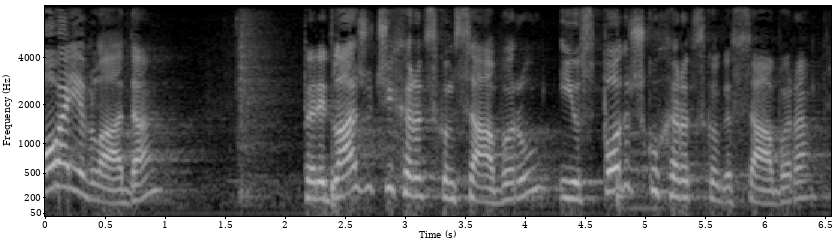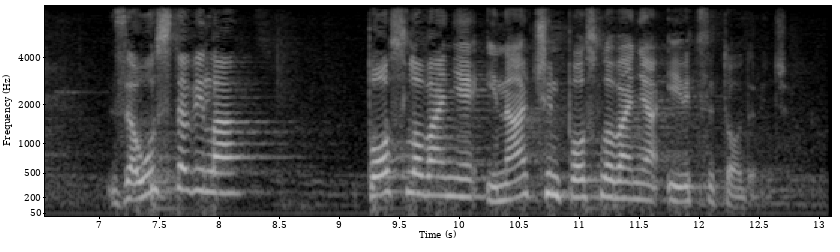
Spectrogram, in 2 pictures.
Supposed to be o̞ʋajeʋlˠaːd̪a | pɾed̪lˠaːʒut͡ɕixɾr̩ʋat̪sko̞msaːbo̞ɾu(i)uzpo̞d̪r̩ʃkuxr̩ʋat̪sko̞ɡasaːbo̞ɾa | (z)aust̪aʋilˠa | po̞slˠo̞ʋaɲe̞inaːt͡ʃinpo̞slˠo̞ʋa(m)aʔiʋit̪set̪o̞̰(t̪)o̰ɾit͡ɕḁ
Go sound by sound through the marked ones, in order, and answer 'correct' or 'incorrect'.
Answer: correct, correct, incorrect: ɲ, incorrect: d̪

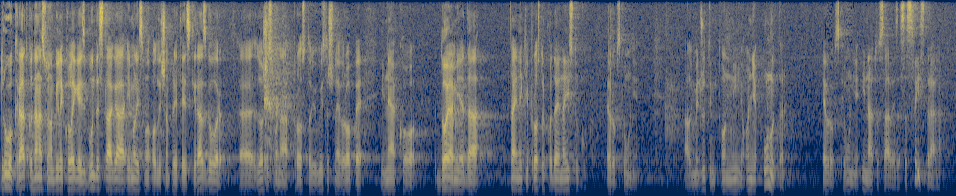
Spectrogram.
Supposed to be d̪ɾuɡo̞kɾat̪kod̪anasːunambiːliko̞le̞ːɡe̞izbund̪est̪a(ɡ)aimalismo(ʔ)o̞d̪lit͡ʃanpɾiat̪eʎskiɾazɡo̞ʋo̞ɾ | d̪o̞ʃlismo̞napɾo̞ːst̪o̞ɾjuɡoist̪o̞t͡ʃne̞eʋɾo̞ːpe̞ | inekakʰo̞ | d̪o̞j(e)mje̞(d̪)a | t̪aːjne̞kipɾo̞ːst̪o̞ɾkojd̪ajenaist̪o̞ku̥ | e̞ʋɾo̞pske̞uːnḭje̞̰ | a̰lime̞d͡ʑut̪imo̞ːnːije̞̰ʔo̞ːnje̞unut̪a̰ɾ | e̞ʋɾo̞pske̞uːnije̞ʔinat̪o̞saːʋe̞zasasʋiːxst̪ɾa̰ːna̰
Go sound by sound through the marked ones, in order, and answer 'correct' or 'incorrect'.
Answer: correct, correct, incorrect: a, correct

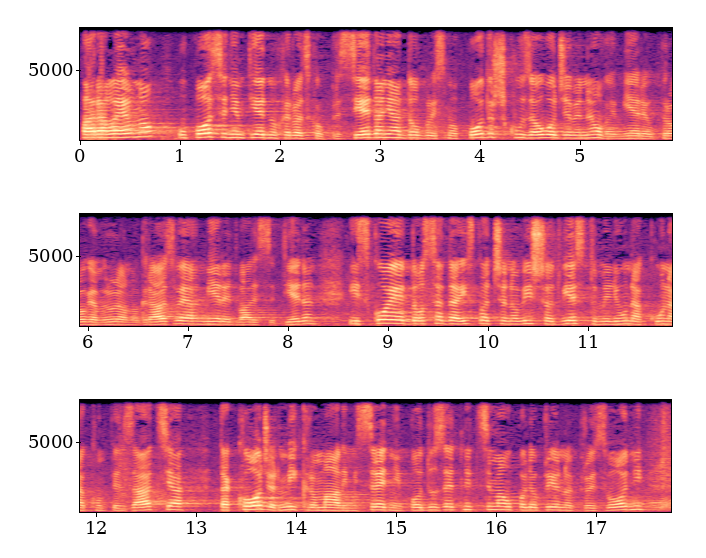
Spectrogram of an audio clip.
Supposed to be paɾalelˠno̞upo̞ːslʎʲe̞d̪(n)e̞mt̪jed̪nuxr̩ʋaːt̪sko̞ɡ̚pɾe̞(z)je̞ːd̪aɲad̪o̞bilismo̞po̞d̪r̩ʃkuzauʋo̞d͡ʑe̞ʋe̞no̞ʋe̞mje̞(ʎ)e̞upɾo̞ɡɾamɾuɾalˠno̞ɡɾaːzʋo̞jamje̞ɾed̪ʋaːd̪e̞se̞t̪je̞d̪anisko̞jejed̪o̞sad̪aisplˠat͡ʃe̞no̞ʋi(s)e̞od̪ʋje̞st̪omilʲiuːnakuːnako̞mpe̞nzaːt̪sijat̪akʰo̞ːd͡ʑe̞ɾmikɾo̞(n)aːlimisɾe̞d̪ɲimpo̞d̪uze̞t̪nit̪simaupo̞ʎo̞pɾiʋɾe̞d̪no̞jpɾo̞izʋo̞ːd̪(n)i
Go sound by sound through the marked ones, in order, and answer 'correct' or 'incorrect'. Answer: incorrect: ɲ, incorrect: s, incorrect: ɾ, incorrect: ʃ, incorrect: m, incorrect: ɲ

